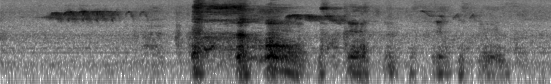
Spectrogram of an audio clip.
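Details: Adult man with a heavy morning smoker's cough: a cluster of harsh, wet coughs followed by throat clearing, hawking and spitting.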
